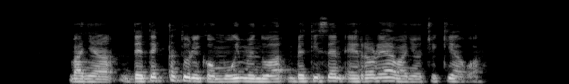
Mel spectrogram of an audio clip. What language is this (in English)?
Basque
